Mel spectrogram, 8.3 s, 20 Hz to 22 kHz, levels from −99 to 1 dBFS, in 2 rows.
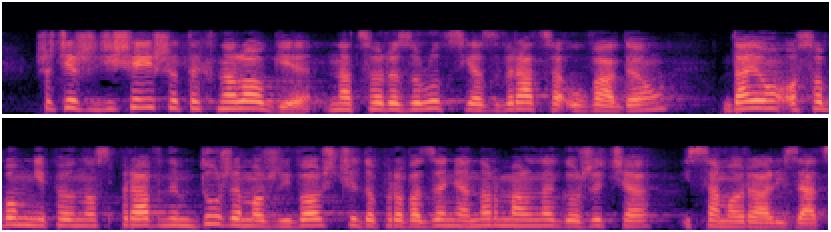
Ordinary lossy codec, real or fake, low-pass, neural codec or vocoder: none; real; 7.2 kHz; none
